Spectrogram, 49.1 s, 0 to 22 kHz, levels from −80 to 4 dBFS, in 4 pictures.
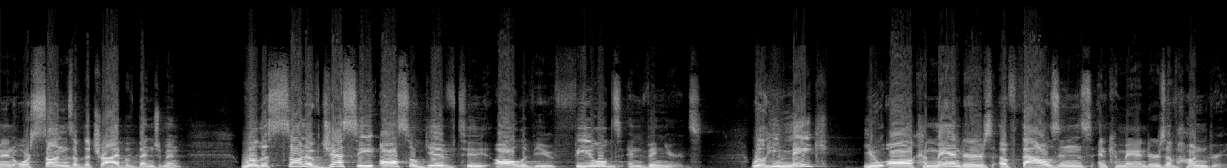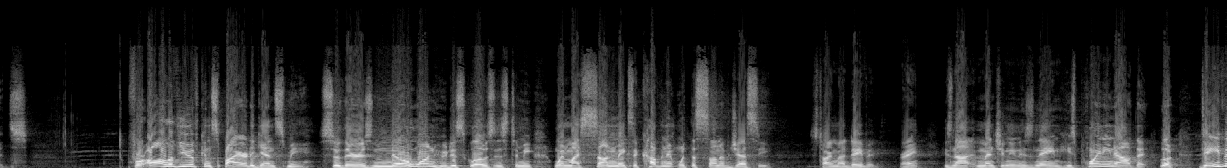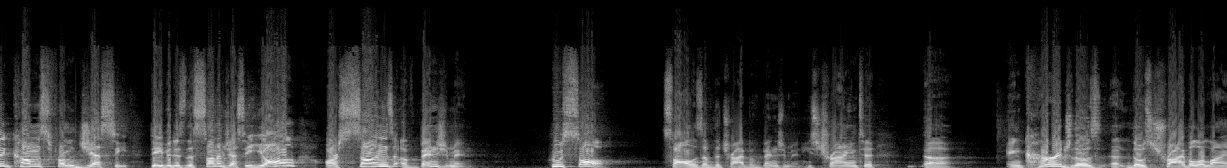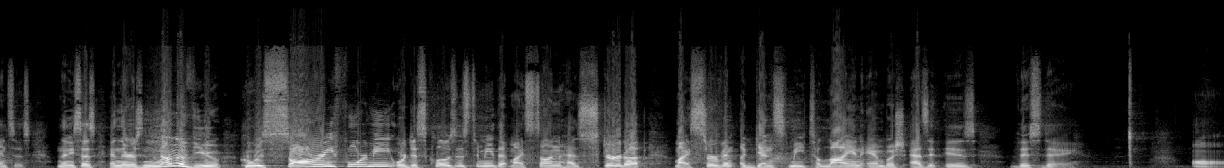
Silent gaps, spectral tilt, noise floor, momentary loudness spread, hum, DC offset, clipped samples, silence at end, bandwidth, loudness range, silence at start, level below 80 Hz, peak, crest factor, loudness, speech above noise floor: none; -5.5 dB/octave; -58 dBFS; 11 LU; none; under 0.1%; 1%; 0 s; 15.5 kHz; 6 LU; 0 s; -48 dBFS; 0 dBFS; 10 dB; -10 LUFS; 49 dB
